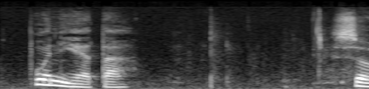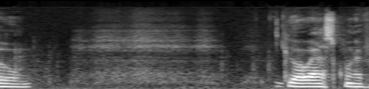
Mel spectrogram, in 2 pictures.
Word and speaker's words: Punyeta: It's pronounced, for the non-Filipinos out there, it's pronounced the same way as the Spanish version, which is, say it with me, Punyeta.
